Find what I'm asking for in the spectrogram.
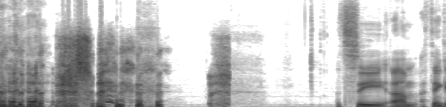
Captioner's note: laughter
